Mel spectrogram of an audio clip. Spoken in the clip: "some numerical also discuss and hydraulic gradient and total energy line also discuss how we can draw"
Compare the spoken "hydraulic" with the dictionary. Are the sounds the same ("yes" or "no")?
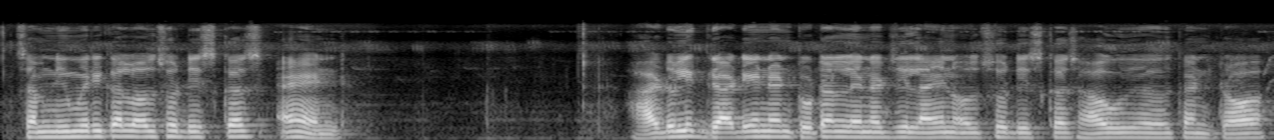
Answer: no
